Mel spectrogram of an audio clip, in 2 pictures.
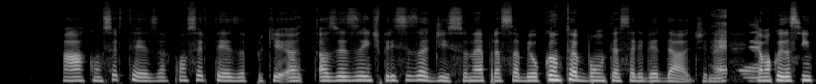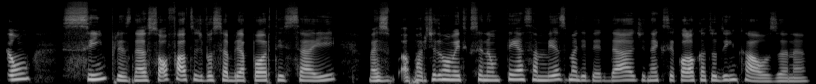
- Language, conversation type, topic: Portuguese, podcast, Como um passeio curto pode mudar o seu humor ao longo do dia?
- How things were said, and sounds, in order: static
